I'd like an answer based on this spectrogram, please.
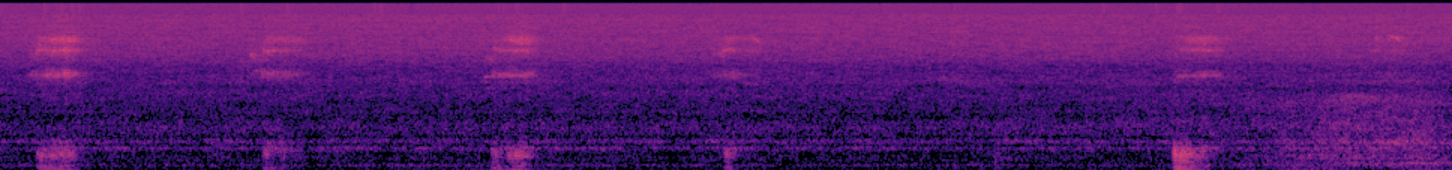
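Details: Dexter and Rio, a Boston Terrier and a Beagle cross, snoring through an afternoon nap: five short rough snorts, roughly every three seconds but uneven, over a steady low room hum.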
